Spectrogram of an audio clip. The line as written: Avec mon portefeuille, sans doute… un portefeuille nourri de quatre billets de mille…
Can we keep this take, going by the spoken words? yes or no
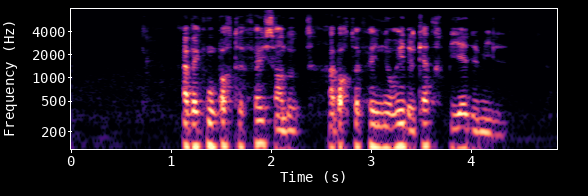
yes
